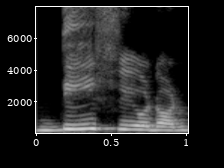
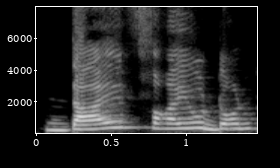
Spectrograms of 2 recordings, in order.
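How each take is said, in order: First: The first syllable sounds like 'dee'. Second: The first syllable sounds like 'die'. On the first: "डीफियोडोंट भी pronounce कर सकते हो" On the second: "अब इसे आप डाइफायोडोंट भी प्रोनाउंस कर सकते हो"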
